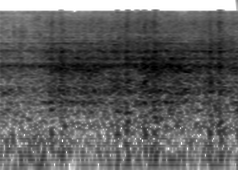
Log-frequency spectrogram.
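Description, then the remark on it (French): A freight train from China crossing Kazakhstan toward Europe rolls steadily along the rails, a continuous loud rumble and rushing noise with faint rhythmic wheel clatter, without any voices. “Les trains partent pleins depuis la Chine et traversent le Kazakhstan sur des milliers de kilomètres en destination de l'Europe.”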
